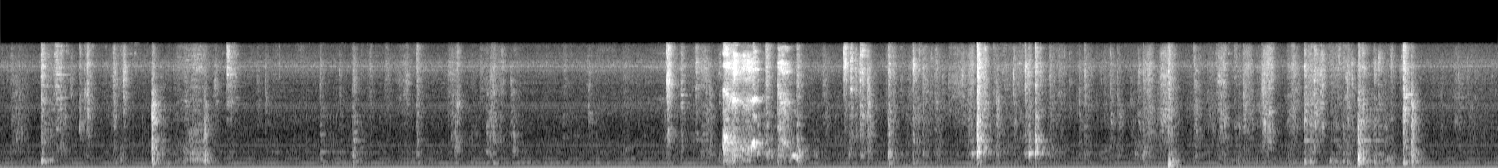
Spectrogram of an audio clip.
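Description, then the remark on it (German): Scissors snip through paper for crafting in scattered, uneven bursts of crisp clicks and rustles, with a steady low hum underneath and no voices. “Ich nehme die Schere.”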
